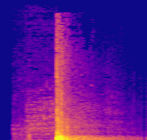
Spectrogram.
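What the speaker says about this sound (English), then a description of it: "Similarly, we make a green firecracker." A homemade green-colored firecracker gives a soft fizz and then a single sharp, loud bang that decays over about a second, heard close with no talk.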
